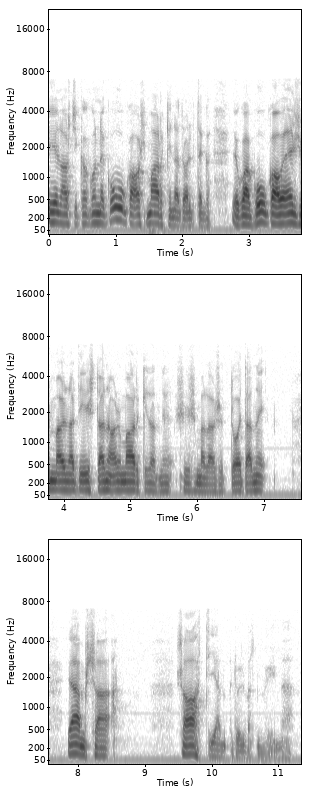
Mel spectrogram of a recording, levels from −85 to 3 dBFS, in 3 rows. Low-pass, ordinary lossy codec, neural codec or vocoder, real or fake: 7.2 kHz; none; none; real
